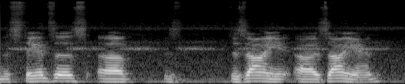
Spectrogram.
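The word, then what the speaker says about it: Dzyan: stanzas of this design zion and i'm probably pronouncing that wrong it's spelled d-z-y-a-n d-zion became our hats thus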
